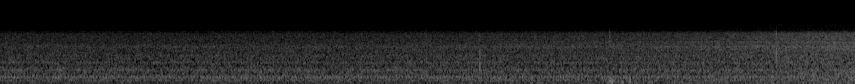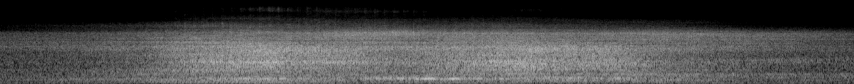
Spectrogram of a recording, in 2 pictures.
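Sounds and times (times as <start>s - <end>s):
train passing at speed: 3.8s - 17.0s.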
